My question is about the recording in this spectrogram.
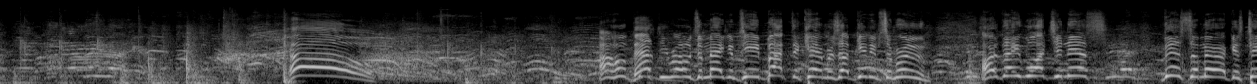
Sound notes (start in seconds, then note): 0.2 crowd cheering; 10.3 crowd cheering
